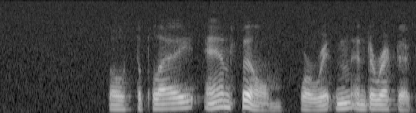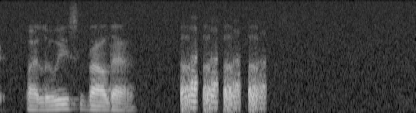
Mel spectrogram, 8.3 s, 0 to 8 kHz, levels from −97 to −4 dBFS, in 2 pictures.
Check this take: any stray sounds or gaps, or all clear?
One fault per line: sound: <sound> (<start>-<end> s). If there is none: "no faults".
sound: laugh (6.0-6.8 s)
